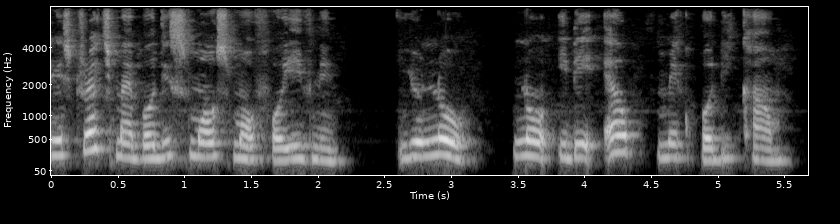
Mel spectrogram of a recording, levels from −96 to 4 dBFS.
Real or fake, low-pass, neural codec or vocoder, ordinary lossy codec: real; none; none; none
